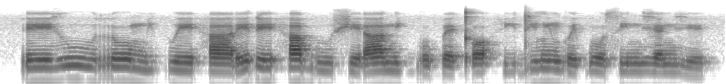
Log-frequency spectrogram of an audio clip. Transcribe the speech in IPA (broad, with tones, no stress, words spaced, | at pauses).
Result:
ɾeː˦ ɣuː˦˨roː˦˨m i˨kʷeː˨haː˨ ɾe˦ɗe˦ ha˦buː˨ ʃe˨ ɾaː˦ni˨˦ɡ͡bo˨pɛ˨ kʼɔ˨ hi˨di˦lĩ˦ɡʷe˨ ɓo˦˨ si˦nɣɛ˦ŋɣɪ˨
